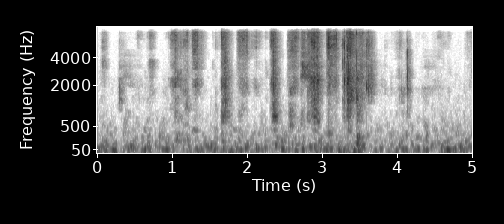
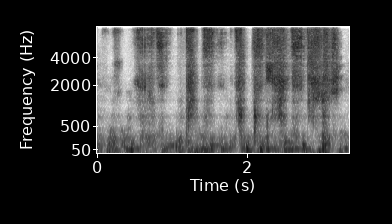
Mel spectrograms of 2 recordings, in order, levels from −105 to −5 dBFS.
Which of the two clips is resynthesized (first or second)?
second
